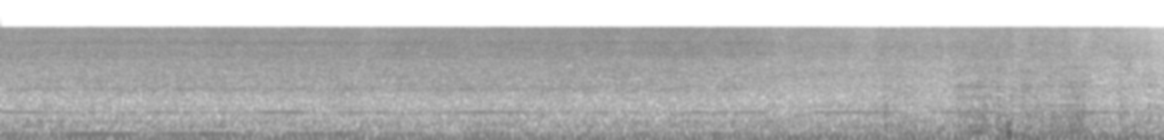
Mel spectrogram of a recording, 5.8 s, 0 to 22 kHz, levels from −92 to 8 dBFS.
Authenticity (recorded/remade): recorded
